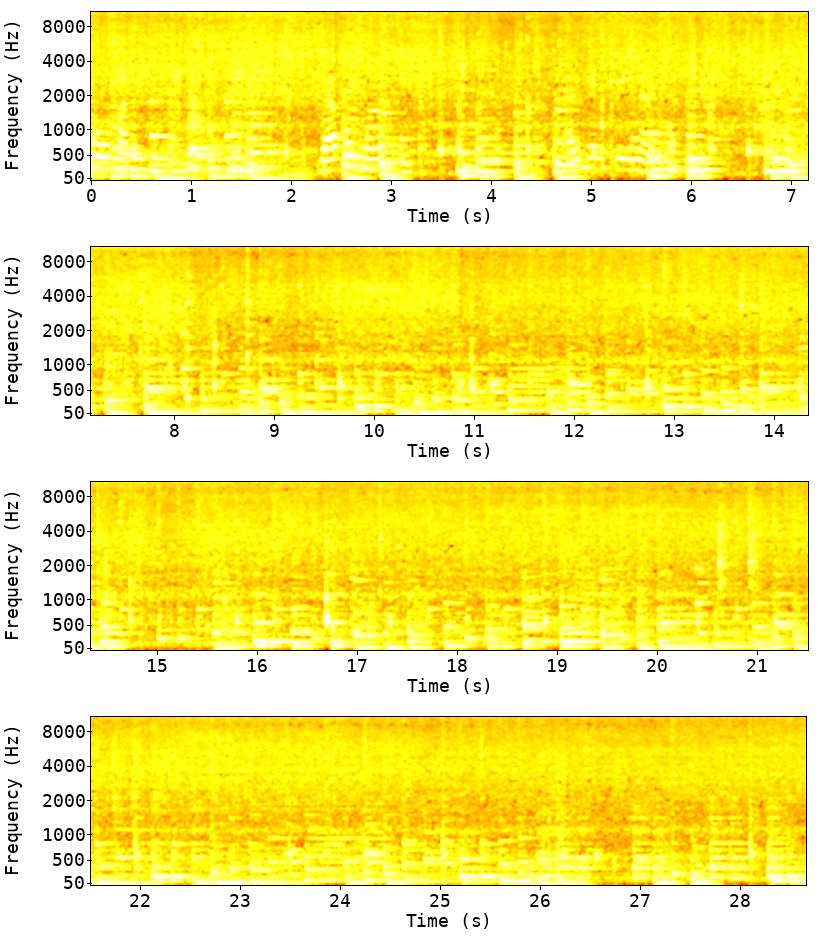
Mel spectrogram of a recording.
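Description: Chopped garlic, ginger, onion, tomato and chili sizzling in oil in an aluminium pot as they are stirred, a steady frying hiss, with low music notes underneath.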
